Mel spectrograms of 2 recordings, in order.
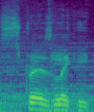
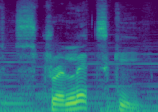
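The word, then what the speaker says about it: Strzelecki: I was going down the stresslicky track pronounced streletsky by the Polish incidentally but about halfway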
